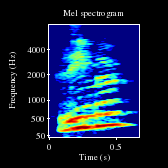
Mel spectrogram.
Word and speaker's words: rimu: is on the or doesn't have any macrons so rimu are both short sounding vowels as it is in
